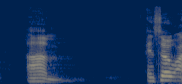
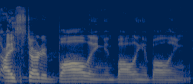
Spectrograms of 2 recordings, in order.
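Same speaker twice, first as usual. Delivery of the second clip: ordinary talk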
